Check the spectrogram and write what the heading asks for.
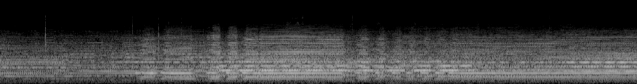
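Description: Air horns of several trucks in a truck parade blowing together, their long, steady chords overlapping. New horns join about a second and a half in.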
